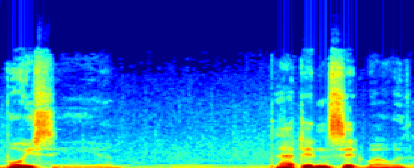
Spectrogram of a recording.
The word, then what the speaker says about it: Boise: He called it Boise and not Boise.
